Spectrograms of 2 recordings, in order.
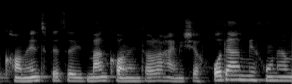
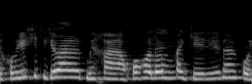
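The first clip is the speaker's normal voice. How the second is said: much higher, impatient brush-off; dismissive parent; 9 semitones higher, 4 dB louder than usual. Shown as a demonstration. Parent brushing off child's broken toy, impatient. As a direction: hurry the child to stop crying.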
